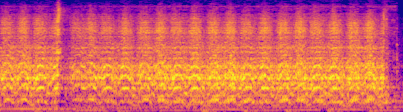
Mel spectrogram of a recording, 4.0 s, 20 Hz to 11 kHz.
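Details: 1966 Datsun 520 truck abandoned 40 years, after rebuilt plugs, a rejuvenated battery and wires put back: the starter churns in a steady quick rhythm for about three and a half seconds; the engine never catches.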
